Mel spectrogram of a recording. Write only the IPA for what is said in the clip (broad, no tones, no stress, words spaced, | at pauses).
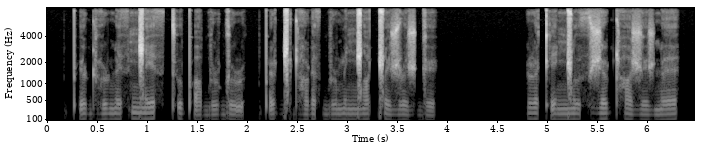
pʼøɖʱuɭɳeθŋ͡ǁeθ tʼupʼɒbuɭɡuɭ | pʼəɭɡ͡ǁəɖʱɒɽəθ buɭmeŋ͡ǁɒ ǁøʒɭøʒɡø | ɭəkʼeŋ͡ǁuθ ʒəɭ ʈʰɒʒøʒɳə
